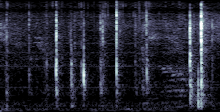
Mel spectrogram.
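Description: Water from a homemade watering bottle falling onto moist potting soil in a milk carton: a scatter of soft, irregular drips and taps, with a louder knock near the end as the watering stops.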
